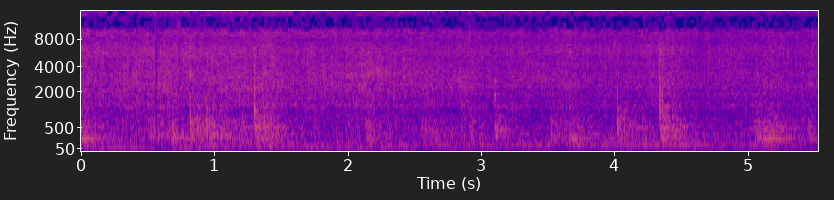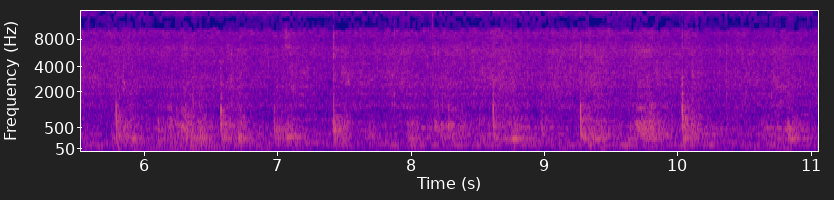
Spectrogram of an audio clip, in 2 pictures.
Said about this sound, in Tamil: தக்காளி வதங்கிருச்சு.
